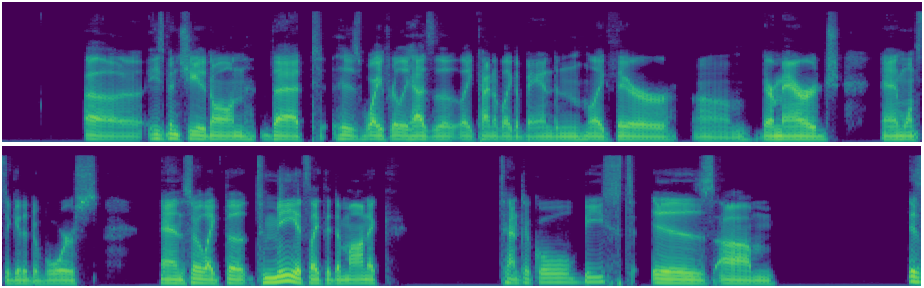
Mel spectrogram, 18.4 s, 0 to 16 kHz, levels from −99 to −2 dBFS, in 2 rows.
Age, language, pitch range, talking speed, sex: 30-49, English, 90-110 Hz, 135 wpm, male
